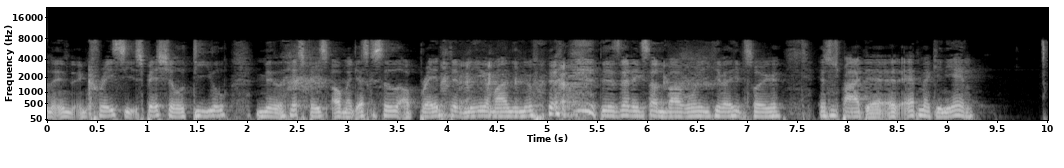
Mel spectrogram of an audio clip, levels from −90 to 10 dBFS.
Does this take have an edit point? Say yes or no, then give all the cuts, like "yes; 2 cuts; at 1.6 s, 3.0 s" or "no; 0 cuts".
no; 0 cuts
